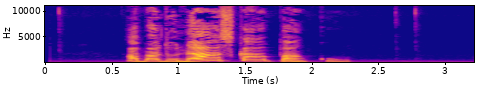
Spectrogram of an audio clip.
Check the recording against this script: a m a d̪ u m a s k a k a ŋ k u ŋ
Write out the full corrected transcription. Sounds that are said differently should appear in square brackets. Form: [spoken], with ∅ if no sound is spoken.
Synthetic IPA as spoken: a m a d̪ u [n] a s k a [p] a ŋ k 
